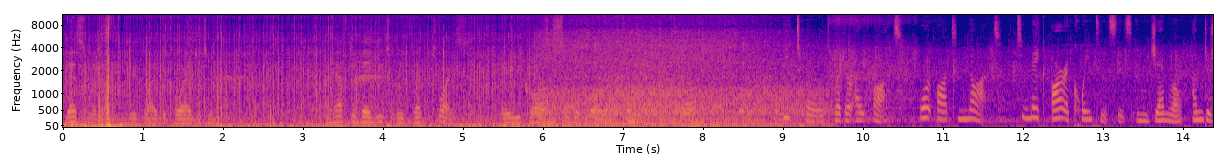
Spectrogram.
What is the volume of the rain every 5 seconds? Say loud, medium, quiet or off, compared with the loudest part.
loud, loud, quiet.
